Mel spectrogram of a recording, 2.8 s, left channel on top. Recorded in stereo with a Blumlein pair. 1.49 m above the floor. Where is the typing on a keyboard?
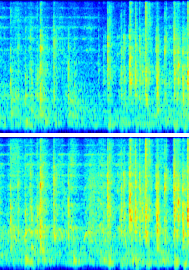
20° right, 0.6 m.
